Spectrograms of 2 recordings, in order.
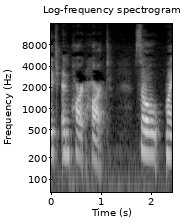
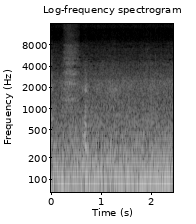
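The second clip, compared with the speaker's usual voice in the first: laugh; 14 dB quieter than usual. Real, not acted. Laughing after the sassy line.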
